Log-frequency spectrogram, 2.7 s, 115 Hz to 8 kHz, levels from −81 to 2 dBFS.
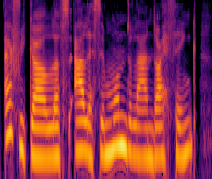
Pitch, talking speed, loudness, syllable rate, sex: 220 Hz, 180 wpm, -16 LUFS, 6.4 syllables/s, female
